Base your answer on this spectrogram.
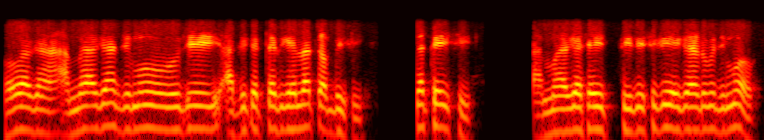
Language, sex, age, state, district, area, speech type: Odia, male, 45-60, Odisha, Kendujhar, urban, conversation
